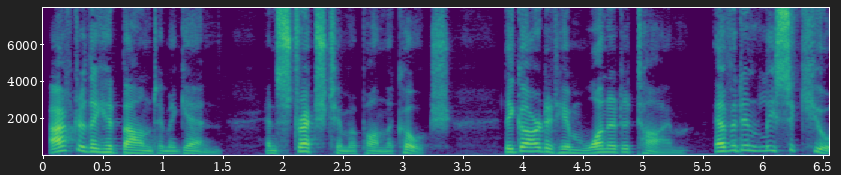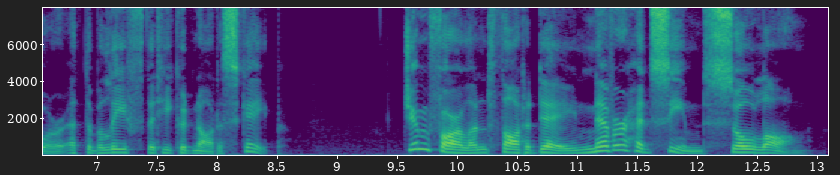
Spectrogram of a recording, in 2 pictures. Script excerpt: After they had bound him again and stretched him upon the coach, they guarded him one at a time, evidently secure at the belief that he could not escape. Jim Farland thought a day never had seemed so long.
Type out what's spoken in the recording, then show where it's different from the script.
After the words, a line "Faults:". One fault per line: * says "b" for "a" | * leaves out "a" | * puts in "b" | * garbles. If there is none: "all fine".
After they had bound him again and stretched him upon the coach, they guarded him one at a time, evidently secure at the belief that he could not escape. Jim Farland thought a day never had seemed so long.
Faults:
all fine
